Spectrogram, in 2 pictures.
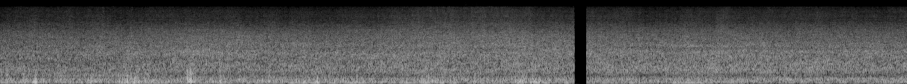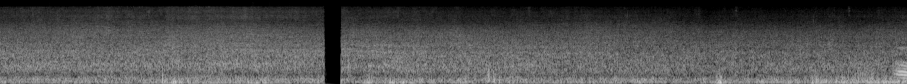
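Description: Fierce wind buffets the microphone on Yonge Street in Willowdale, Toronto, a loud, continuous rushing roar with traffic-like rumble beneath it and two brief dropouts.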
